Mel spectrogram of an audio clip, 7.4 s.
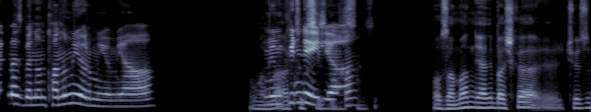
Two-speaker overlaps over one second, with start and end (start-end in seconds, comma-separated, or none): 3.3-4.5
